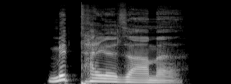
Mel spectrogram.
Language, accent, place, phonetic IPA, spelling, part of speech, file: German, Germany, Berlin, [ˈmɪttaɪ̯lˌzaːmə], mitteilsame, adjective, De-mitteilsame.ogg
- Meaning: inflection of mitteilsam: 1. strong/mixed nominative/accusative feminine singular 2. strong nominative/accusative plural 3. weak nominative all-gender singular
